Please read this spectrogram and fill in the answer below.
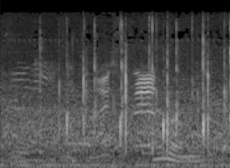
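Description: Sideline voices at a youth soccer game: spectators and players talking and calling out, with one higher-pitched call about halfway through. Scattered short sharp clicks run through it.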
